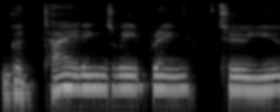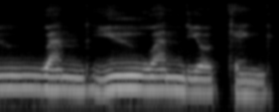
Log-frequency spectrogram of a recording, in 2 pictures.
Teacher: the w sound intrudes between oo and a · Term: intrusion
